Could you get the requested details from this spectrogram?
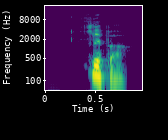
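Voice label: "flipper", Australian English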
